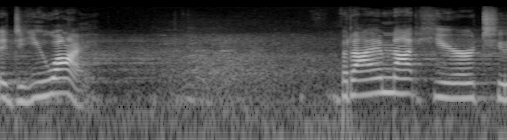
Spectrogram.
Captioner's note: laughter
